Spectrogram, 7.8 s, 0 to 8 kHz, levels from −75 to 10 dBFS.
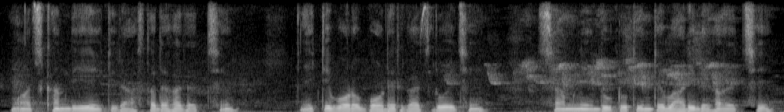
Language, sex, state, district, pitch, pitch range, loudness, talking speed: Bengali, male, West Bengal, Cooch Behar, 130 Hz, 130-135 Hz, -17 LUFS, 130 wpm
